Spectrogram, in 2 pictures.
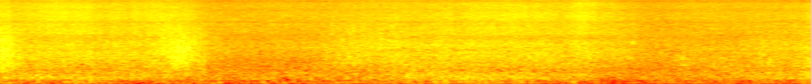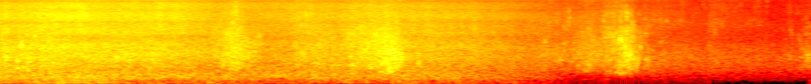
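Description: Waves breaking and washing up a shore, the surf swelling several times, with wind on the microphone. It dies down near the end.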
